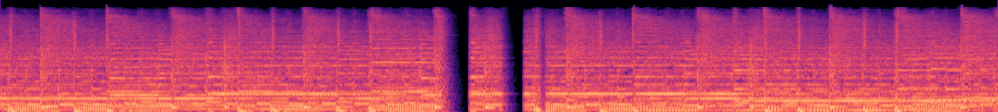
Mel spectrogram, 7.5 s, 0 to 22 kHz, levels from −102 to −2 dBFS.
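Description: At 3.31 to 3.54 s and 3.75 to 3.95 s, the sound smears into a fading buzz or hiss and then a brief gap, likely a long network dropout losing about 0.2 s and 0.16 s. On a spectrogram, each shows a smeared continuation thinning into a blank band.

At 4.04 to 4.11 s, a short concealed packet loss replaces about 40 ms with synthesized continuation, heard as a quick wobble. The waveform shows a slightly repetitive, blurred patch.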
